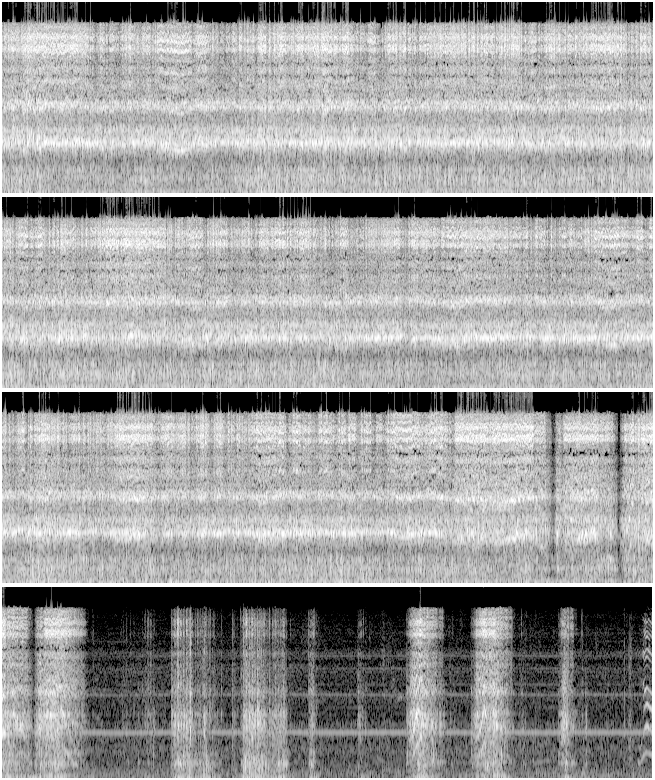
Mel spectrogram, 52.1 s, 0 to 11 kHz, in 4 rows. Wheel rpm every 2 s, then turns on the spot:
230, 230, 230, 230, 230, 230, 230, 220, 220, 230, 230, 230, 230, 230, 230, 230, 230, 210, 150, 90, 30, 20, 10, 10, 30, 0.
42-46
